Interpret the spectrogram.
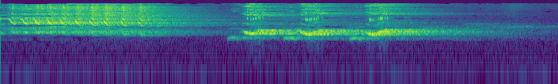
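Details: Black-throated laughingthrush, kept to train a young bird in multi-voiced song, gives a harmonic nasal phrase and then two loud, rich warbled phrases of about half a second each, sliding and slightly buzzy.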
